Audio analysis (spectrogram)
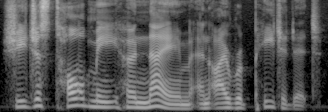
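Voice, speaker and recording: A man voicing a brisk, exasperated mouse detective in a comic story, matter-of-fact and commanding. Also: on the high side, sing-song, a bit bright, dry recording.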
